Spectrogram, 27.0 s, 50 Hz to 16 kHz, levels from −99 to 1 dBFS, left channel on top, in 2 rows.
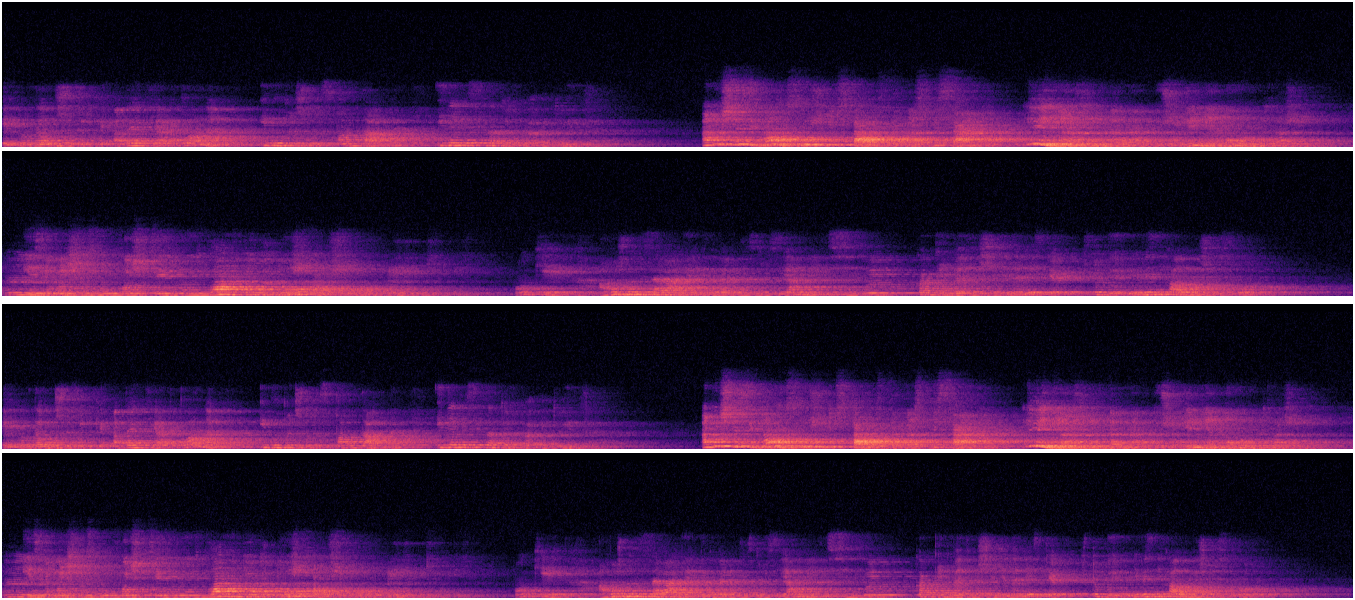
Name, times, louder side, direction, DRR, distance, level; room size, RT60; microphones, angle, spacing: voice 1, 0.0-6.0 13.5-14.1 18.6-26.1, equal, 65° right, -6 dB, 0.8 m, -36 dB
voice 2, 7.0-9.9 10.2-13.1 13.7-17.9, right 1 dB, 30° right, -10 dB, 0.6 m, -31 dB
5.2 x 2.7 x 2.6 m, 2.8 s
head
